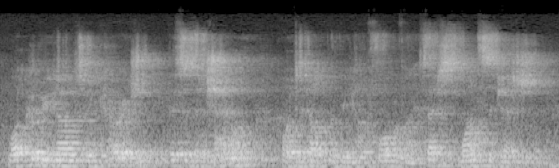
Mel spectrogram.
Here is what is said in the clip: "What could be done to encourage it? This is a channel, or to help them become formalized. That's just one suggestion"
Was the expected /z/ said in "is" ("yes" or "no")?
yes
